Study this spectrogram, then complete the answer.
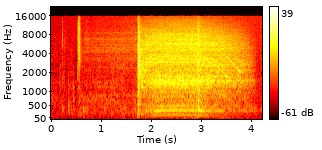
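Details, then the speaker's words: Porsche 986 Boxster with a swapped V8: click, then a high electric whir spinning freely about two seconds without cranking; starter not engaging. "i don't understand i don't understand oh it's so frustrating so it's not starting again but the starter might look like it worked"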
